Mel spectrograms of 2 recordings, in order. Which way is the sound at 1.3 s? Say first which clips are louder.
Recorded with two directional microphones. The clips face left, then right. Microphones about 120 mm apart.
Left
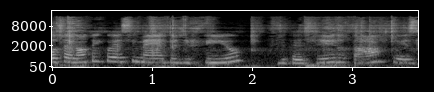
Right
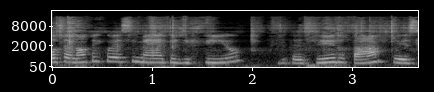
Right 6 dB; 20° right (ahead or behind).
